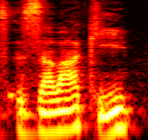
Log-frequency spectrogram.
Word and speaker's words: Oroku Saki: Uh, Oroku Saki uh, wird im Ofa ausgesprochen als Sawaki.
